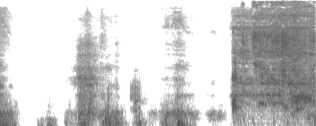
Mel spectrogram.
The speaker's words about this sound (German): Ich muss jetzt noch mal ein bisschen mit Wasser nachsteuern.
